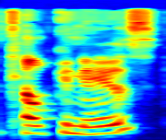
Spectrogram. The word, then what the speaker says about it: calcaneus: You guys, do you know how I know how to pronounce that? It's because there's a Quantum Leap episode where Dr. Sam Beckett lists off the names of all these bones and he says calcaneus. That's the only reason I know how to pronounce that word.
